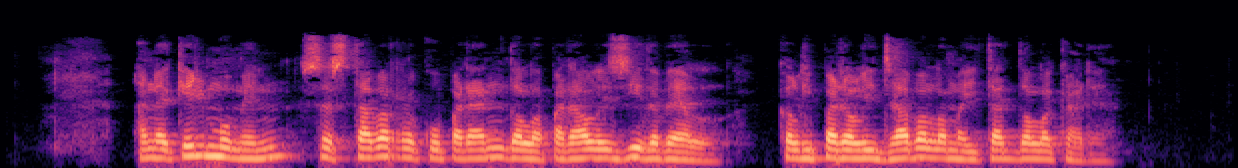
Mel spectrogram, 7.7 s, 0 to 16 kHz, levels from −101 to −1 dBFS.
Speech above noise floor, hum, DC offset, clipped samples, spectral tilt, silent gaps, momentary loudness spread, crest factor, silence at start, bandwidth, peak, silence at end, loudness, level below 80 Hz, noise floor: 65 dB; none; under 0.1%; under 0.1%; -7 dB/octave; none; 9 LU; 16 dB; 0.85 s; 8 kHz; -2 dBFS; 0.8 s; -19 LUFS; -56 dBFS; -83 dBFS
